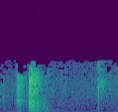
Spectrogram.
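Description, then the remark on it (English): A stateroom door swings shut with a soft scrape and a solid, mid-pitched thud, followed about a second later by a faint latch click. No one speaks. “Close the door, Captain.”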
